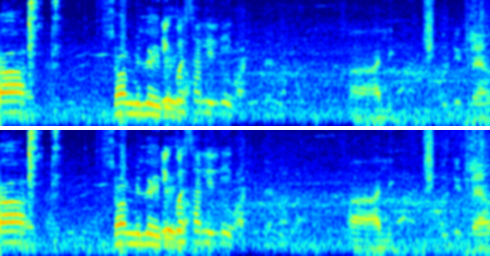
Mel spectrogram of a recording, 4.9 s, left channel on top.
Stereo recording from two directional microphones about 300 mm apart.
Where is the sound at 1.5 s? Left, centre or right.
Right.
